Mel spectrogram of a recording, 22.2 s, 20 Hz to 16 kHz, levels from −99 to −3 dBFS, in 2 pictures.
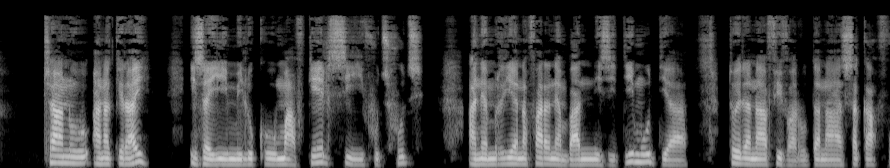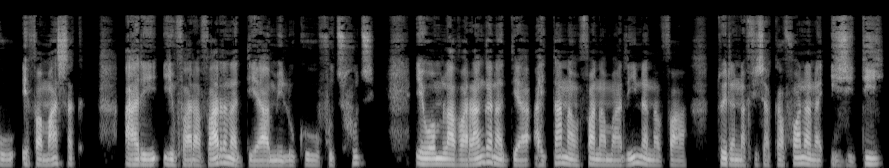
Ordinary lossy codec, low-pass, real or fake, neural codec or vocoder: MP3, 48 kbps; 14.4 kHz; fake; vocoder, 48 kHz, 128 mel bands, Vocos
